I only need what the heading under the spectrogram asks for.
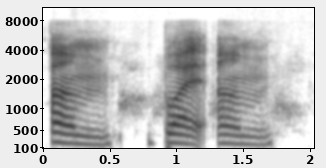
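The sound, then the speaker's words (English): A dog, excited because a family member just got home, barks three times in quick succession, loud, each bark drawn out and tonal with an excited, yelping quality, separated by brief pauses. “My brother just got home and my dog is really excited, so.”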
